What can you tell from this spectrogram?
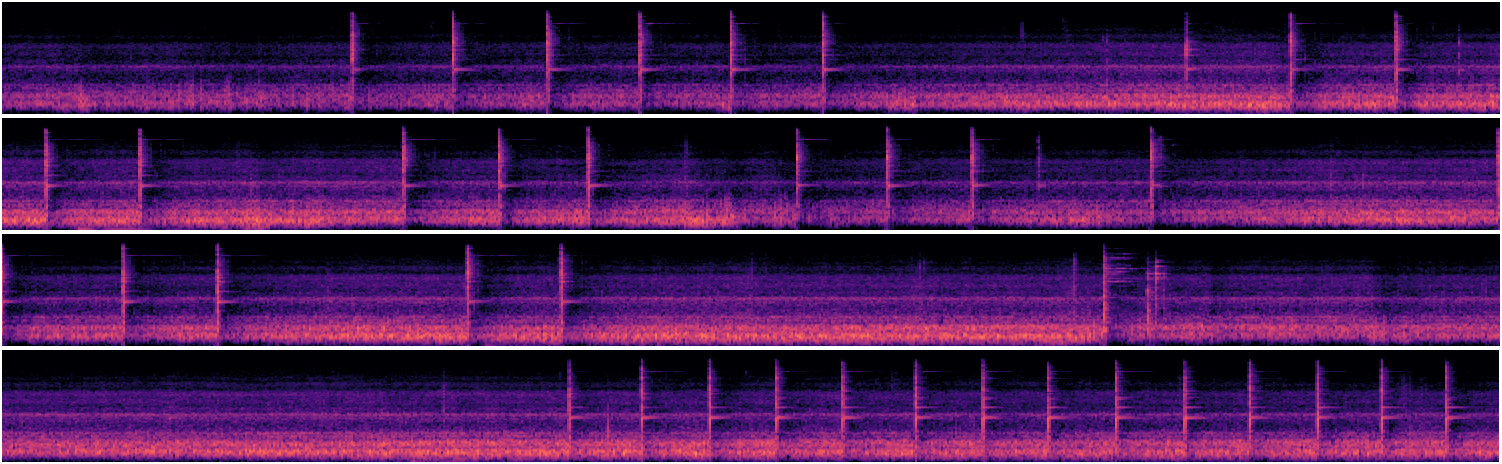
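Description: Hand hammer forging hot steel on an anvil, blow after blow with a bright metallic ring. The blows come in runs with short pauses, quickening near the end to about three a second.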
